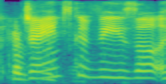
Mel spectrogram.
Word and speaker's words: Caviezel: James Caviezel.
